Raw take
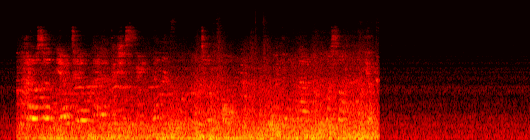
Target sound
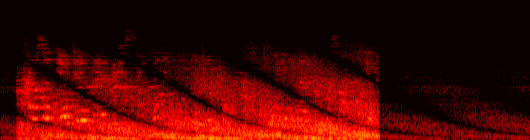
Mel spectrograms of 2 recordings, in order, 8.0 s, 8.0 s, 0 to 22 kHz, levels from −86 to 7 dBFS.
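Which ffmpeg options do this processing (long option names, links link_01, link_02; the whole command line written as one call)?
ffmpeg -i in.wav -filter_complex "[0:a]acrossover=split=4700[link_01][link_02];[link_02]acompressor=threshold=-60dB:ratio=4:attack=1:release=60[link_03];[link_01][link_03]amix=inputs=2:normalize=0,asplit=2[link_04][link_05];[link_05]afreqshift=-0.64[link_06];[link_04][link_06]amix=inputs=2:normalize=1,volume=-6dB" out.wav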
